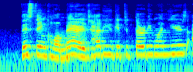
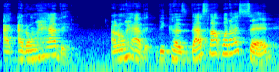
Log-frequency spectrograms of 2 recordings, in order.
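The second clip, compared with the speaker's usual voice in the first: ordinary delivery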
